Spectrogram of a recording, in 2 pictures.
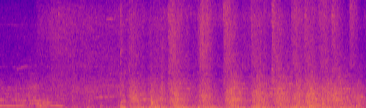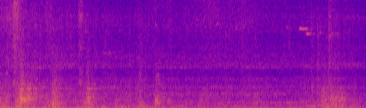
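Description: Train going by: a rapid clatter with hiss, about four or five beats a second, that builds to its loudest two to four seconds in and then dies away.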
